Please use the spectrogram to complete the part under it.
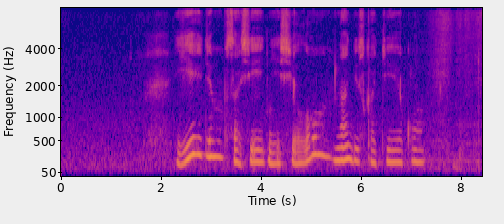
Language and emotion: Russian, sad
